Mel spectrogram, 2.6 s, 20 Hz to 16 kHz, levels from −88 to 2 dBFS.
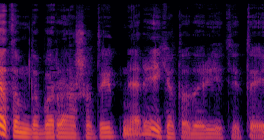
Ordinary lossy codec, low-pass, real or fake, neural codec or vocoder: AAC, 48 kbps; 14.4 kHz; real; none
